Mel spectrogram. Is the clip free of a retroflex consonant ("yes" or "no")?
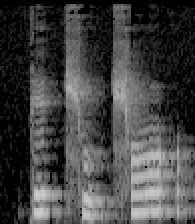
yes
